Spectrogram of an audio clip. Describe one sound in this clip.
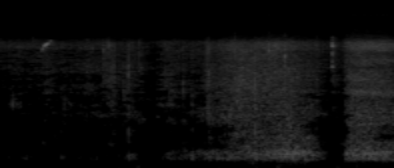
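A plastic rope tensioner rattles as a hand lets go of it.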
